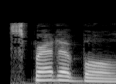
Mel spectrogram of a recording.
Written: spreadable

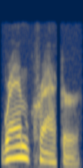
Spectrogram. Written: graham cracker

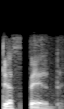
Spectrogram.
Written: deathbed

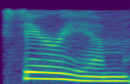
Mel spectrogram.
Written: cerium

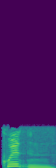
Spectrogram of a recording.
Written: quintain

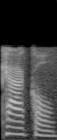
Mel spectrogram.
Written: cackle

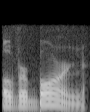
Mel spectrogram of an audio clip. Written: overborne

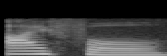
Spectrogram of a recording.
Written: eyeful

